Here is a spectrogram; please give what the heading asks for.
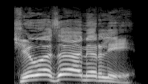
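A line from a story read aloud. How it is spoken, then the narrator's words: Furious grieving growl. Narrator (Russian): разъяренно прорычал Ндорк, только что потерявший старшего сына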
